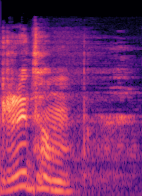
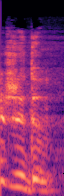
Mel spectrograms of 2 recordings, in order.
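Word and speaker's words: rhythm: जोर से बोलते हैं रिधाम ऐसे बोलते हैं पर वो नहीं करना है वो साइलेंट ही है इसीलिए हमें शांति से कहना है रिदम वैसे ही गोष्ट की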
